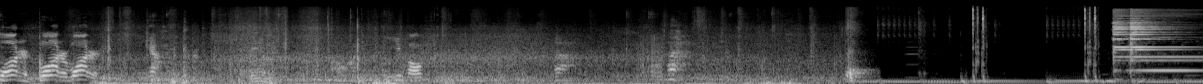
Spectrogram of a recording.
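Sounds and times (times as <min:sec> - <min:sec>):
low musical drone: 0:00.2 - 0:09.1
sharp clicks: 0:09.7 - 0:10.0, 0:10.8 - 0:11.1
bright bell ding: 0:11.1 - 0:12.0.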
